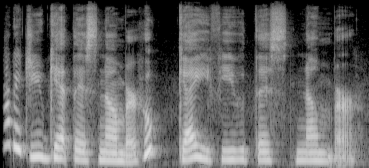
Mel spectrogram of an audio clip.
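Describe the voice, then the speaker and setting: A woman's voice: mid-range voice, very animated, unhurried, a little mellow. A woman playing a friendly, chatty, plain-spoken woman on a phone call in a table read. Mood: suspicious. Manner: chatty, encouraging. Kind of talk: table read of a science fiction story.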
